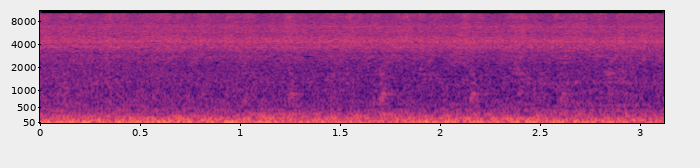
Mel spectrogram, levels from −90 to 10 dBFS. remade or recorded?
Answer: recorded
